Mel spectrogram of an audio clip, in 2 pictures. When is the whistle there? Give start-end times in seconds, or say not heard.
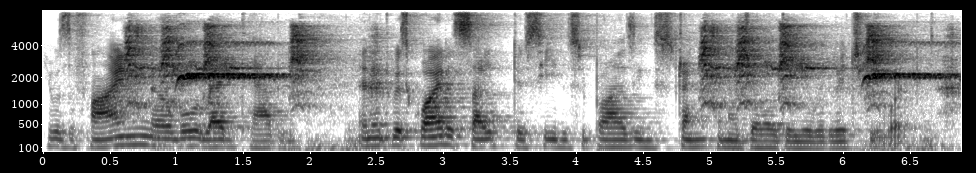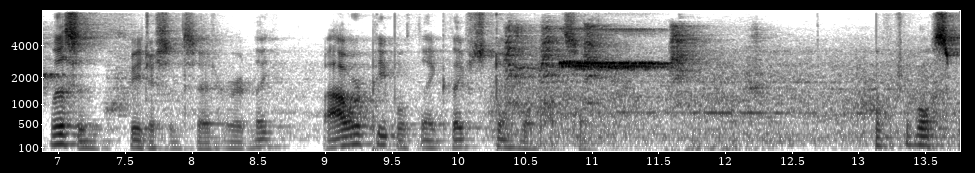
0.9-1.8, 6.1-7.5, 10.8-11.6.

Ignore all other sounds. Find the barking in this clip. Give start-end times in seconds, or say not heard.
0.6-2.5, 4.9-6.8, 10.3-12.2.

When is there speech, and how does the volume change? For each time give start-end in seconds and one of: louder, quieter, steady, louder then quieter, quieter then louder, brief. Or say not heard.
0.0-11.0 steady
13.1-13.7 brief.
